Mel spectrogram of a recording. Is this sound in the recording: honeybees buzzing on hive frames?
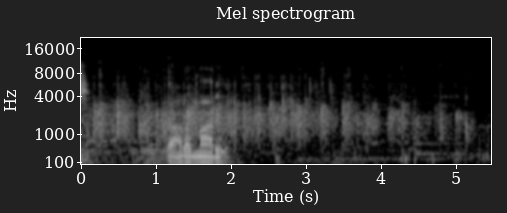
no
